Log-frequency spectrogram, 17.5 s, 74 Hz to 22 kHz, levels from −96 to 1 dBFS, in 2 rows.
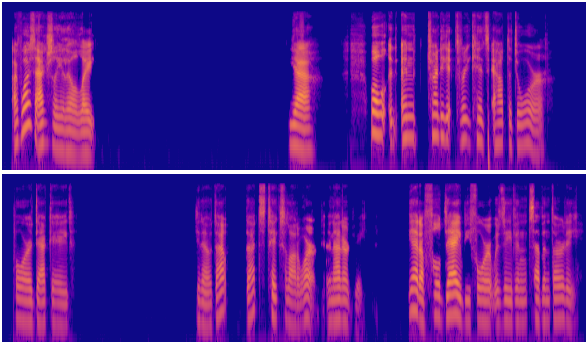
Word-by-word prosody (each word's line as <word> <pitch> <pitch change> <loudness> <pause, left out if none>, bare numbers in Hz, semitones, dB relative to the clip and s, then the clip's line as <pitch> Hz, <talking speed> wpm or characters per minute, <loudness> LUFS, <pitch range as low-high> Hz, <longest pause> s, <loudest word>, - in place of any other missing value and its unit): I - - +2
was 335 +4 +3
actually 170 -3 +5
a - - -6
little 140 -2 -3
late 140 -1 +2 2.9
Yeah. 160 -3 +7 0.9
Well, 260 -2 +6
and 195 -1 +1
and 225 0 +3 0.2
trying 245 0 +1
to 235 - -4
get - - 0
3 215 +1 -5
kids 205 -3 -3
out 185 0 -2
the 180 - -10
door 175 +2 -7 0.8
for 160 -2 -7
a 150 - -8
decade. 145 -2 -7 1.9
You 155 - -14
know, 135 -2 -8
that 215 +1 0 0.3
that's 215 0 -2
takes 170 -3 -4
a - - -12
lotta 140 -3 -6
work 170 +5 -2
and 150 +1 -11
energy. 155 -2 -4 0.6
You 220 - -2
had 215 - +6
a - - +5
full 185 -1 -4
day 185 +3 +7
before 155 0 -6
it - - -4
was 145 +1 -8
even 150 -1 -11
7:30. 160 -1 -2
160 Hz, 140 wpm, -30 LUFS, 150-190 Hz, 2.9 s, Yeah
